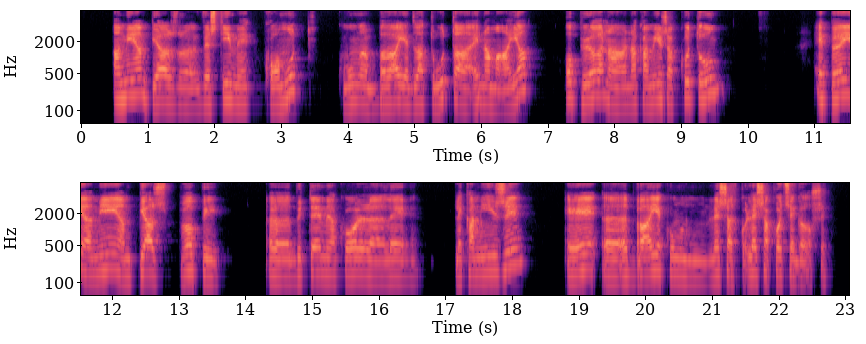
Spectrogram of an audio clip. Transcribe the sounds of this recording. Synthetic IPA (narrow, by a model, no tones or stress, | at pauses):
amiampjazvɛst̪imɛ | kʰɔmut̪̚ | kuŋabɾajɛd̪lat̪ut̪aɛ̰namaja | ɔpyɾananakamizakut̪um | ɛpœjamiampjazpɾɔpi | byt̪ɛmɛakʰɔllɛ | lɛkamizɛ | ɛ | əbɾajɛkumlɛʃalɛʃakɔt͡ʃɛɡɾɔ̰ʃɛ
